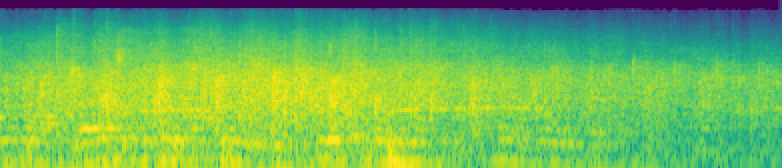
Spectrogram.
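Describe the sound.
An audience applauding to welcome a pastor in church, giving a full, dense burst of clapping that stays strong for about three seconds, then slowly tapers off while low tones hum underneath.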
